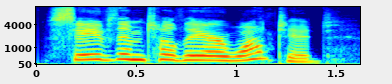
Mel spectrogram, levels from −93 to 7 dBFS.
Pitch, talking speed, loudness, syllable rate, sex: 265 Hz, 220 wpm, -13 LUFS, 5.5 syllables/s, female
